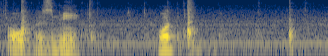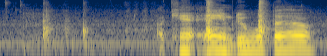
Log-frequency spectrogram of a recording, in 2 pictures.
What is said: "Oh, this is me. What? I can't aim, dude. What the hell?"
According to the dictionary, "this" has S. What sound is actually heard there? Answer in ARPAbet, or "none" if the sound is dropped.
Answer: none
